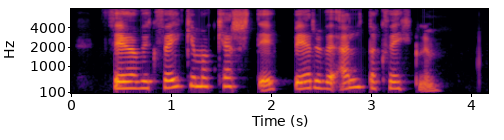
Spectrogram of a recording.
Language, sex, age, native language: Icelandic, female, 30-39, Icelandic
